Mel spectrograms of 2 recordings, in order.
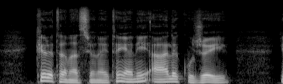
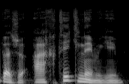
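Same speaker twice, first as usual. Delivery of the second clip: normal talking voice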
